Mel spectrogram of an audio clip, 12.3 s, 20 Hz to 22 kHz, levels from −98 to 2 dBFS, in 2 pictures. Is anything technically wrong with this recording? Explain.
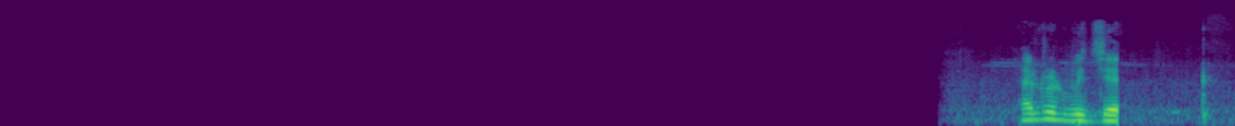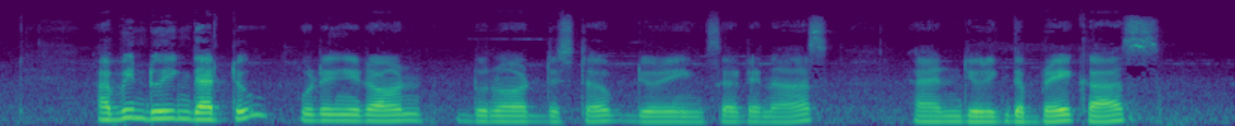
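Yes, there are two faults in this speech clip, close together near the middle.

The first is a skip ahead at 5.59 to 5.61 s, right after "would be". Roughly a second of audio never plays. That stretch was discarded, in transit or when an overfull jitter buffer threw it out, while later audio was already queued. Playback jumps straight to that later audio, and the two sides are butted together with no silence between them. That seamless join is what sets it apart from a dropout, which leaves an audible gap or a muted hole where the missing sound should be.

The second is a jitter buffer speed-up from 5.69 to 7.56 s, ending just before "putting it on do". After the jump the buffer was still holding more audio than its target. To pull the delay down, the receiver repeatedly cut out tiny slices a pitch period or so long, removing around 200 ms in total. 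The speech runs at about 111% of normal speed and sounds hurried. The pitch stays the same, which distinguishes this from a resampling or clock error, where speed and pitch rise together.

The call path's Opus coding, which fits a bitrate around 40 kbps, caps the bandwidth at about 12 kHz.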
